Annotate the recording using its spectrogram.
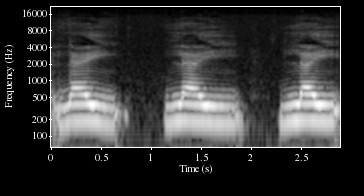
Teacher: लाम के मखरज पे बाकायदा जाएंगे और या के मखरज पे आएंगे, लाई। ठीक है, इलैना, इलैना, उनका मखरज पकड़ेंगे और उसे ये वाली जो मद आपको अलिफ नज़र आ रहा है, ये खींच रही है, उसको 2 काउंट के लिए आवाज़ ऊपर जाएगी।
